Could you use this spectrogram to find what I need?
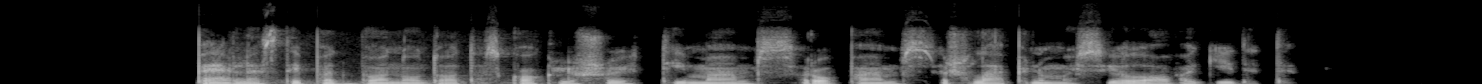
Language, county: Lithuanian, Šiauliai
